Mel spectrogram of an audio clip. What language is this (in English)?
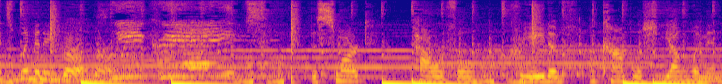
Ukrainian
